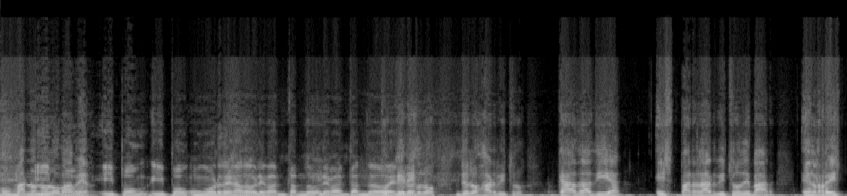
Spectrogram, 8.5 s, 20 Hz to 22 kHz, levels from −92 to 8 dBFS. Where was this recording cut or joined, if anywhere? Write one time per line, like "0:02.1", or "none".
0:01.9
0:04.2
